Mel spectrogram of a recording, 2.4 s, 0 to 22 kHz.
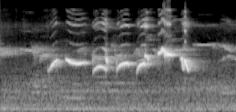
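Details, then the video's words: Oriental magpie-robin song recorded as a training track for pet birds: loud, clear whistled phrases, a run of short rising and falling notes with bright slurred whistles and a few sharper high chips, close and dominant over faint background hiss. "SUARA KICAUAN BURUNG KACER TERBAIK, PART 94 - MASTERAN KACER - KACER GACOR - PANCINGAN KACER"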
